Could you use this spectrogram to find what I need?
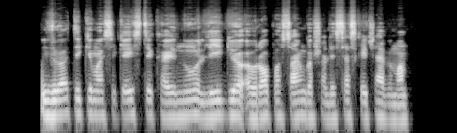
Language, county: Lithuanian, Klaipėda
